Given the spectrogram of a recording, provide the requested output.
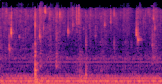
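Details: Aquarium sump leaking through its seam, before the Flex Tape repair: a steady trickle of running water with scattered drips over a low background hum.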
